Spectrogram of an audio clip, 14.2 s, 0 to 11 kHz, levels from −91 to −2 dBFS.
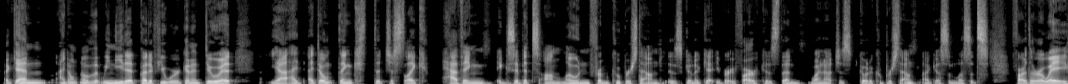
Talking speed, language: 215 wpm, English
